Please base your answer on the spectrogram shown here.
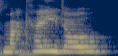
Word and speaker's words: Machado: well but it's uh how do you say you're it's Macado um so m-a-c-h -a-d a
